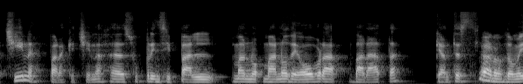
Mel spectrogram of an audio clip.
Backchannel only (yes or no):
yes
